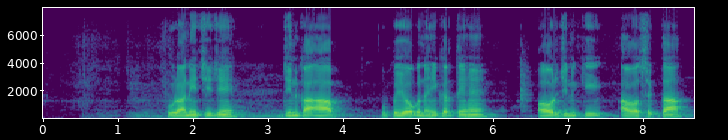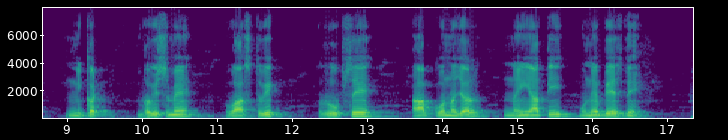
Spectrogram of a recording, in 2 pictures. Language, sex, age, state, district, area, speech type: Hindi, male, 45-60, Uttar Pradesh, Varanasi, rural, read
